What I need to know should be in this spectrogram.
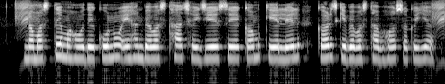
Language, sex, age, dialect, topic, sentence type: Maithili, female, 31-35, Bajjika, banking, question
